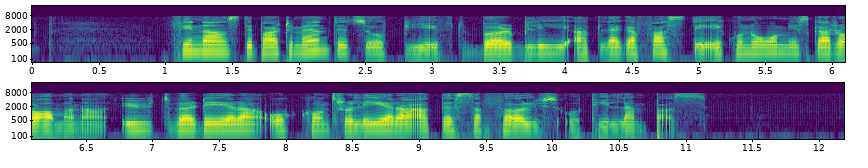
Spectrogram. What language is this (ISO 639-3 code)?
swe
